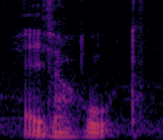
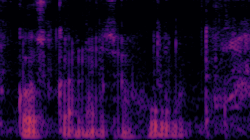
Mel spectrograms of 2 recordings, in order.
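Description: First: Said in the usual way. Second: Hushed whisper, softer. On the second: Shown as a demonstration. Gamer reminding himself not to shout, whispered. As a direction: whisper it so you don't break the rule. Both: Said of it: "Ei huudeta".

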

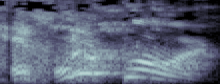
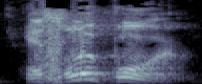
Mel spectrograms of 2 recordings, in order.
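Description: First: High, loud "lukewarm" hammered; emphatic verdict. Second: Said in the usual way. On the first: Real, not acted. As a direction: slam down the word lukewarm. Repeated verdict on the age.

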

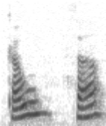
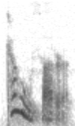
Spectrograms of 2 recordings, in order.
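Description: First: كوثر split slowly into kaw, tha, ru; syllable-by-syllable reading. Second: Said in the usual way. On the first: Shown as a demonstration. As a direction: sound out كوثر in higher, separate syllables. (تهجئة كوثر مقطعًا مقطعًا) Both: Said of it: "هيا بنا لنقرأ".

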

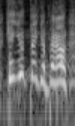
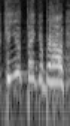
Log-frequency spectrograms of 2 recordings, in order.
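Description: The two takes are said the same way.

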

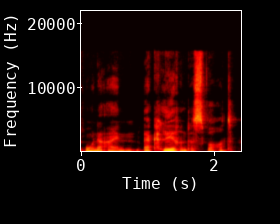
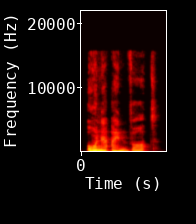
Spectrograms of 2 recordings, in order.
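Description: First: Slow, measured correction of the phrase; resume slowly, spelling out the amended phrase; mildly pointed, unhurried restatement; deliberate restart. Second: Loud, drawn-out cutting remark; can't-resist jab, loud and deliberate; pointed interjection. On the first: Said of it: "Dann setzte er noch einmal an". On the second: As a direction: cut in pointedly, louder and slower. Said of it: "Sie konnte sich das nicht verkneifen". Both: A narrator's reading.

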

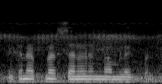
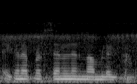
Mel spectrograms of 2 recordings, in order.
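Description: No difference in how they are said.

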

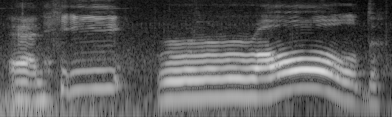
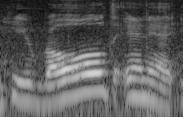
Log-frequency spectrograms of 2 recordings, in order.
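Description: First: ROLLED with a long stretched r, very slow; drawn-out word. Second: Said in the usual way. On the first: Shown as a demonstration. Teacher acts out the pig rolling in mud, word drawn out. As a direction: roll out the start of "rolled" at length.

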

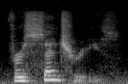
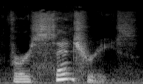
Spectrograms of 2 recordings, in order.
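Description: First: "for centuries" pushed up higher, ending on a rise; emphatic repeat. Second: Said in the usual way. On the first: Real, not acted. Preacher repeating the charge against the monarchy, with a high rising emphasis. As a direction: lift "for centuries" high the second time.

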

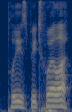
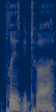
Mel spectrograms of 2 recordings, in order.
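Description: First: Louder, higher hopeful plea; begging the game to show Twila; eager plea. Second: Said in the usual way. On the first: Real, not acted. Player pleading the game to show Twila, louder and higher.

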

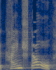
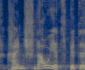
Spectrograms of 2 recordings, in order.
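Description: First: "kein Stau" higher and louder, pleading; urgent plea. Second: Said in the usual way. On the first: Real, not acted. Late driver begging the traffic, louder.

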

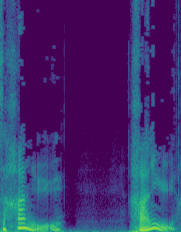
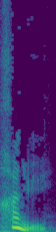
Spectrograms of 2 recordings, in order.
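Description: First: "Hanyu" with rising second-tone Han; "Hanyu" as Korean, Han rising. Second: "Hanyu" with falling fourth-tone Han; "Hanyu" as Chinese, Han going down. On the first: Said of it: "Second tone, right? Han, going up". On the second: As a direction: drop Han sharply down in "Hanyu". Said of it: "that's fourth tone, going down". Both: Shown as a demonstration.

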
